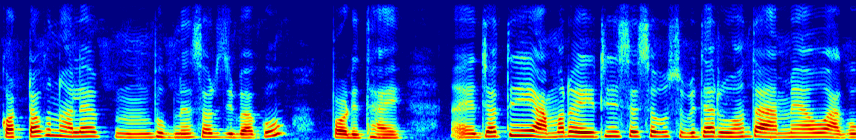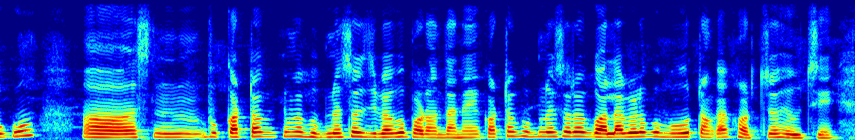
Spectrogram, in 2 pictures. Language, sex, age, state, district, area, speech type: Odia, female, 18-30, Odisha, Kendujhar, urban, spontaneous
